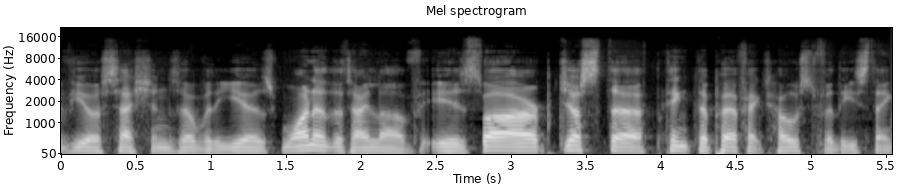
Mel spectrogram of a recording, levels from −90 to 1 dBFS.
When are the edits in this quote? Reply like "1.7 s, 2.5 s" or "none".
1.9 s, 2.8 s, 4.0 s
